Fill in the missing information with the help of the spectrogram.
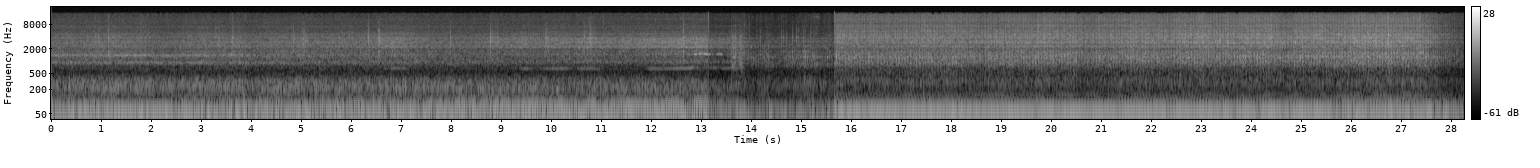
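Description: Cabin noise of a single-engine Cessna's piston engine and propeller: a steady, loud drone during landing rollout and taxi. A few short beeping tones sound midway, typical of the stall warning horn chirping in the landing flare. The drone dips for about two seconds just past the middle, then returns.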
